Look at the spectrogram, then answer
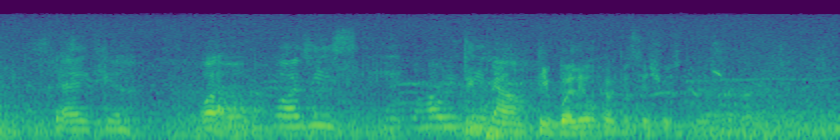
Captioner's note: russian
